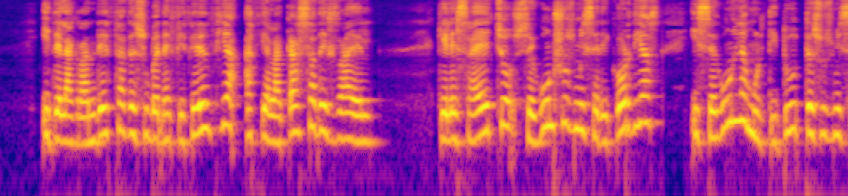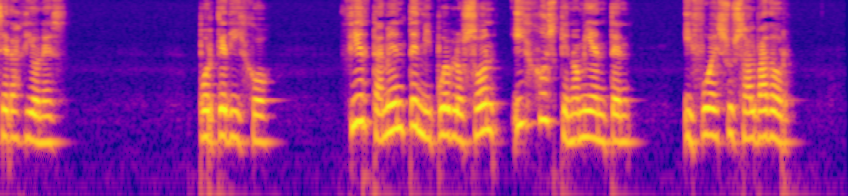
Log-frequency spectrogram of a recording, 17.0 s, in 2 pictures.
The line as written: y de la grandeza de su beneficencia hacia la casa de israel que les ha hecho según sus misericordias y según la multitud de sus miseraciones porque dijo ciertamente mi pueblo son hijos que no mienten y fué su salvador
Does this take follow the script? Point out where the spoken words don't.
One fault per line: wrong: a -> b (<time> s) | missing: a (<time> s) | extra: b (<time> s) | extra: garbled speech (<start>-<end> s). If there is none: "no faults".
no faults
